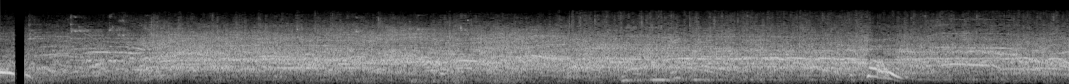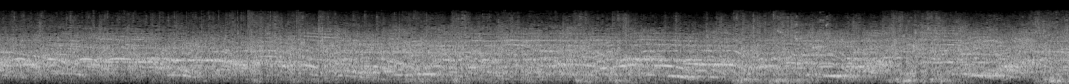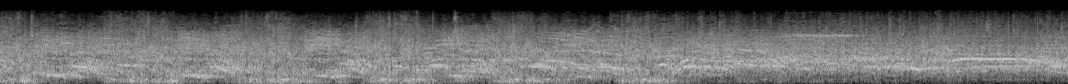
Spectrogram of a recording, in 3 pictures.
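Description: Basketball dribbled on a hardwood gym floor, with steady bounces about once a second through the second half, over the chatter and shouts of a gym crowd.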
